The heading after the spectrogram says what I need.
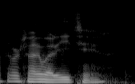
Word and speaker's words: Etienne: And also lost Travis Etienne, another first or Achain, who he to he Did y'all see that video? He said my last name is pronounced Achain. No, he literally said my last name is pronounced Achain.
